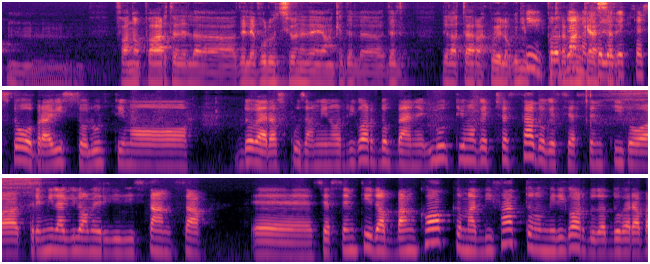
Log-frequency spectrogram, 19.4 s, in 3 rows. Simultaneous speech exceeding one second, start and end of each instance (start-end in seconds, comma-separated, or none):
5.2-6.4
